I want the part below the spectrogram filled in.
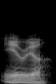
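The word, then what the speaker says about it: área: Yeah, the Spanish word for area is area, but with an accent on the A.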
